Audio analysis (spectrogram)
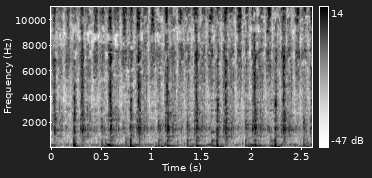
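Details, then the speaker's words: Old Lister engine with exposed valves and fuel pump, running after a magneto chain adjustment (chain slightly stretched), only recently run to temperature after 40 years stored: slow, even chug of about five beats a second with no knocks. Healthy normal running. "yeah listen i don't see sunday yep that sound an absolute treat and i love it all little exposed valves exposed fuel pump it's all good stuff"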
